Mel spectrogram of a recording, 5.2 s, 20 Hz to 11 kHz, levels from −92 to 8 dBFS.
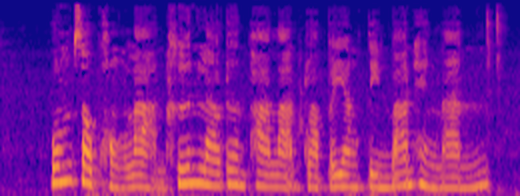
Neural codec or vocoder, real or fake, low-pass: none; real; 9.9 kHz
